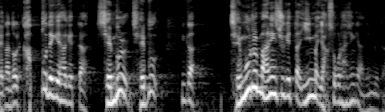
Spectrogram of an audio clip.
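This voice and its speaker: A man speaks in a high voice with a dark, mellow tone. He goes at a fairly quick pace, and his pitch swings very widely. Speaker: pastor. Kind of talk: sermon. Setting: church. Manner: soft, gentle today; fast.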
